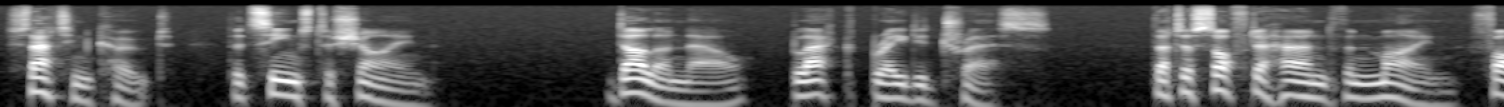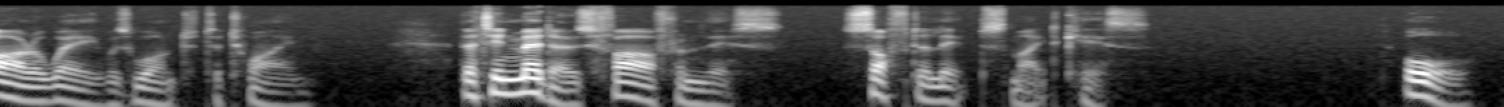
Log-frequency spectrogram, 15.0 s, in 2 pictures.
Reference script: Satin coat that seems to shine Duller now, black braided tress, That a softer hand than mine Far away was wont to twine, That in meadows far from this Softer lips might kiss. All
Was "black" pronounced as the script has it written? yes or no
yes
